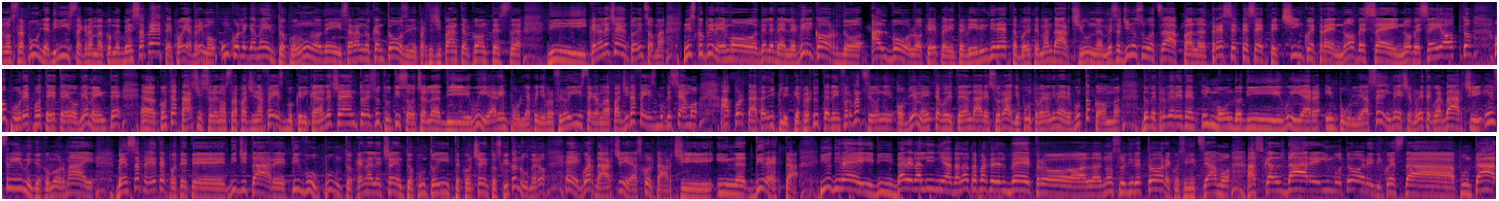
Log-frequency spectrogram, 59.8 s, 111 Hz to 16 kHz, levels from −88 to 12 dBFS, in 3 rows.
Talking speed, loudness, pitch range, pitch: 145 wpm, -31 LUFS, 140-215 Hz, 165 Hz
